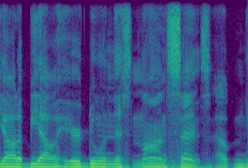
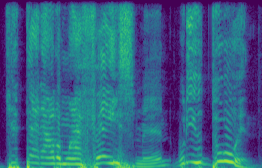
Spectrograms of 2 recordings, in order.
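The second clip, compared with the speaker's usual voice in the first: playing the guy, shouting; 12 semitones higher than usual. Acting out the student yelling at protesters in his face, high shouting. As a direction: shove back at the protester with your voice. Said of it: "I was just demonstrating what I would have done".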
